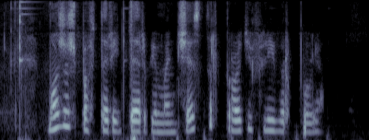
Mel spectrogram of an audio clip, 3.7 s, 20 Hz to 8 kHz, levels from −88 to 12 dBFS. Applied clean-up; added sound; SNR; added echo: none; Fire; 12 dB; none.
